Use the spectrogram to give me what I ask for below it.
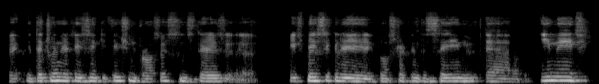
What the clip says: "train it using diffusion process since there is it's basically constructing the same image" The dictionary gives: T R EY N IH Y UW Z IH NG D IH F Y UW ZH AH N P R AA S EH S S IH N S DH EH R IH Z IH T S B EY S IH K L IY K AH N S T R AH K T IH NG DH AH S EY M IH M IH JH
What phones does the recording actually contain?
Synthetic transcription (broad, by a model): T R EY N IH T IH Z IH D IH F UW SH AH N P R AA S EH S S IH N S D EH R IH Z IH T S B EY S IH K L IY K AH N S T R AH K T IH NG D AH S EY M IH M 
